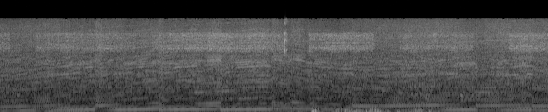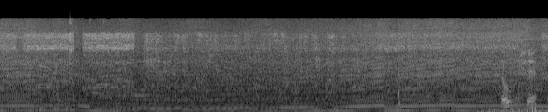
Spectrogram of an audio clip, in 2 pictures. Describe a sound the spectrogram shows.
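A racing car engine whines at high revs, shifting gears up and down.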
